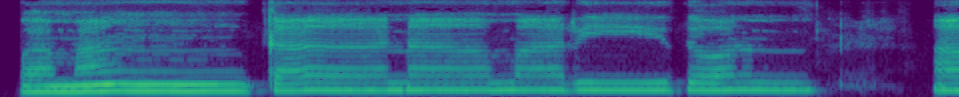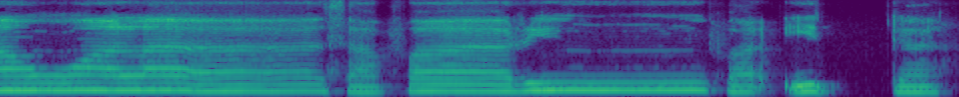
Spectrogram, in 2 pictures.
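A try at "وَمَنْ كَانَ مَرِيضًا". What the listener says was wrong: Maridon ini nggak boleh maridon, nggak boleh panjang. Wa man kana maridon au ala.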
